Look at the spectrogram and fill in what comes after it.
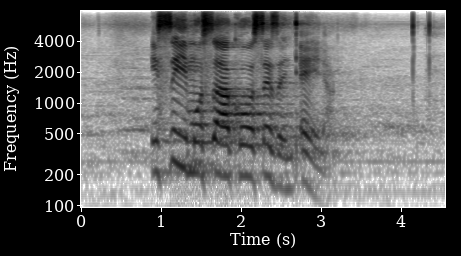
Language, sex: Zulu, male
